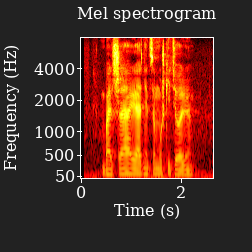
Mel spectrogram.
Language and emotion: Russian, neutral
